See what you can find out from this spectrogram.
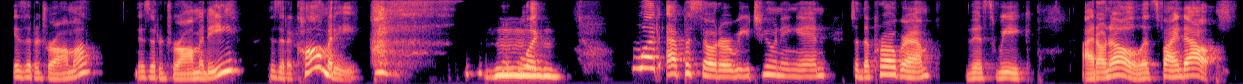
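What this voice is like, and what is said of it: Radio announcer voice. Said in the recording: “that was very, very radio station tone... I wanted to put on my radio voice.”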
